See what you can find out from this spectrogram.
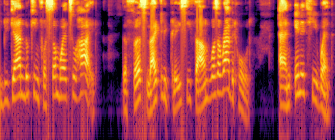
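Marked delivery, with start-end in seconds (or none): none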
